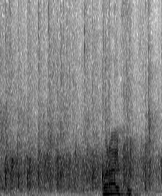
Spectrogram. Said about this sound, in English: So huge round of applause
